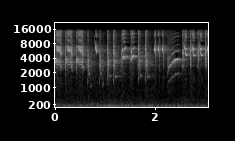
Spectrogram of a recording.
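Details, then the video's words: A red siskin sings a clear tutor song meant for caged birds: dense, rapid, high-pitched twittering with quick slurred notes and rising sweeps packed closely together, steady throughout, with a soft low hum beneath. "Masteran burung redsiskin suara jernih"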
